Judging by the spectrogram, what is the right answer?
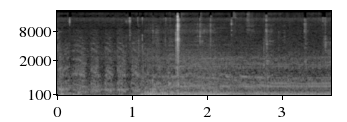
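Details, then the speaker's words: Cold start after a night outside, outside temperature 10 degrees: short crank, then the engine catches and settles into a steady raised idle of about 1600 rpm (normally about 700) with a smooth low rumble; normal cold-start fast idle. "So if you look at the RPMs, we're looking at about 1600 right here. This car normally should be running at around 700 RPMs."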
